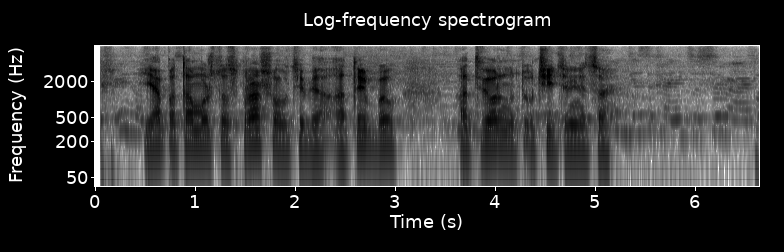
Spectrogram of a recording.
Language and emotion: Russian, neutral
